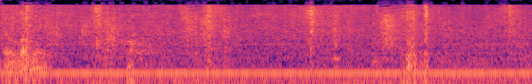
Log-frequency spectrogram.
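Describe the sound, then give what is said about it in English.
Paper shuffling as a speaker sorts the pages of a bill during a legislative committee hearing, in a string of soft, crinkly rustles at irregular intervals, with one sharper crackle near the end, all over a steady low electrical hum and no talking. “Chair, I have too much paper here.”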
